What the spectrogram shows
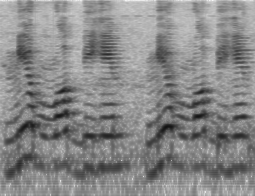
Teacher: you're dropping the noon, you're stressing the ra. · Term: idgham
